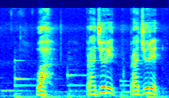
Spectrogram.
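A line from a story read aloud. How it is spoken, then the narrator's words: Joyful shout. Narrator (Indonesian): teriaknya dengan kegirangan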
